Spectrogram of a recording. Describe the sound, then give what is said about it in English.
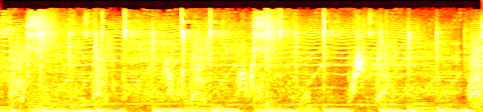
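A small dog named Snuggles yaps in quick, repeated bursts at a fairly regular rhythm, fairly loud, over a steady low-pitched musical background that continues throughout. “He was a little dog named Snuggles.”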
